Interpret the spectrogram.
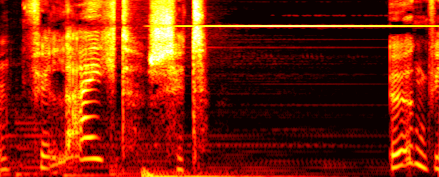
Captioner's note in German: Hohes Surren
